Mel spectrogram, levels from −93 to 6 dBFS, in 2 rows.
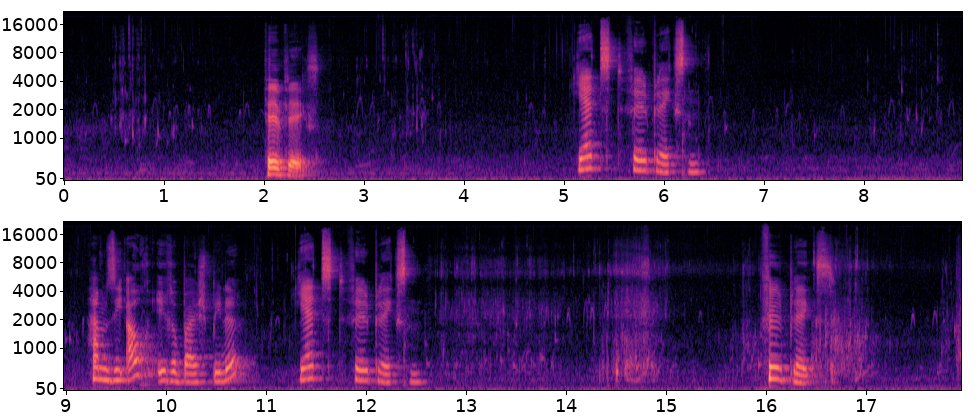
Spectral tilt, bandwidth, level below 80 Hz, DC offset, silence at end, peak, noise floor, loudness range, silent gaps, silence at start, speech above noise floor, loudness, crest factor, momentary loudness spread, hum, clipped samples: -3.5 dB/octave; over 20 kHz; -58 dBFS; under 0.1%; 0 s; -6 dBFS; -56 dBFS; 9 LU; none; 2 s; 31 dB; -26 LUFS; 24 dB; 22 LU; none; under 0.1%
